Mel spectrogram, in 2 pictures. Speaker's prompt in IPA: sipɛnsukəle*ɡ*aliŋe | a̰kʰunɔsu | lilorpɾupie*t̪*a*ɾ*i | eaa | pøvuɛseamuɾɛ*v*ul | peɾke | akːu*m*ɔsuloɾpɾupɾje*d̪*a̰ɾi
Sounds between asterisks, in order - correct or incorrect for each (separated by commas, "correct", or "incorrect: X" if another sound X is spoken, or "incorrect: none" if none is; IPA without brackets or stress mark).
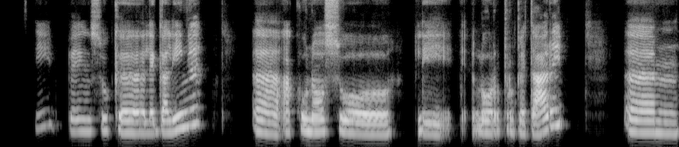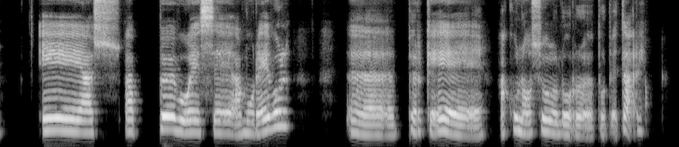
correct, correct, correct, correct, incorrect: n, incorrect: t̪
